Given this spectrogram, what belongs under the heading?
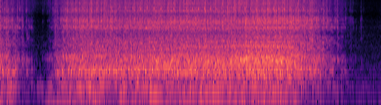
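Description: A sewing machine runs a steady, fast stitching burst while sewing diagonal fabric strips, starting after a short pause and stopping near the end, loud and close with no talk.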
